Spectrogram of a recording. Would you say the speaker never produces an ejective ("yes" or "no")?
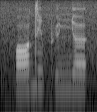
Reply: no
